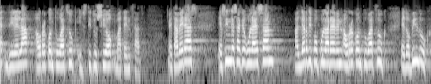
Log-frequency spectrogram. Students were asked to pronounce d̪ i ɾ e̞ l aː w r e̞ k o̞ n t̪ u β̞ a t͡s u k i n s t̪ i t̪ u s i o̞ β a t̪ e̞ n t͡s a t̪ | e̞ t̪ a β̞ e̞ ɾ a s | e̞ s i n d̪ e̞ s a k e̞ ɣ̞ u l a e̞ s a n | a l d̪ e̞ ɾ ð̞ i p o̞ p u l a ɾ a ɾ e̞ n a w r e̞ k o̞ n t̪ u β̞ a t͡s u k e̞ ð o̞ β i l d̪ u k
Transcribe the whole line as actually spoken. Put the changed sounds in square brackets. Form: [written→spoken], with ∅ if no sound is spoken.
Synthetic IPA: d̪ i ɾ e̞ l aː w r e̞ k o̞ n t̪ u β̞ a t͡s u k i n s t̪ i t̪ u s i o̞ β a t̪ e̞ n t͡s a t̪ | e̞ t̪ a β̞ e̞ ɾ a s | e̞ s i n d̪ e̞ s a k e̞ ɣ̞ u l a e̞ s a n | a l d̪ e̞ ɾ ð̞ i p o̞ p u l a ɾ a ɾ e̞ n a w r e̞ k o̞ n t̪ u β̞ a t͡s u k e̞ ð o̞ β i l d̪ u k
